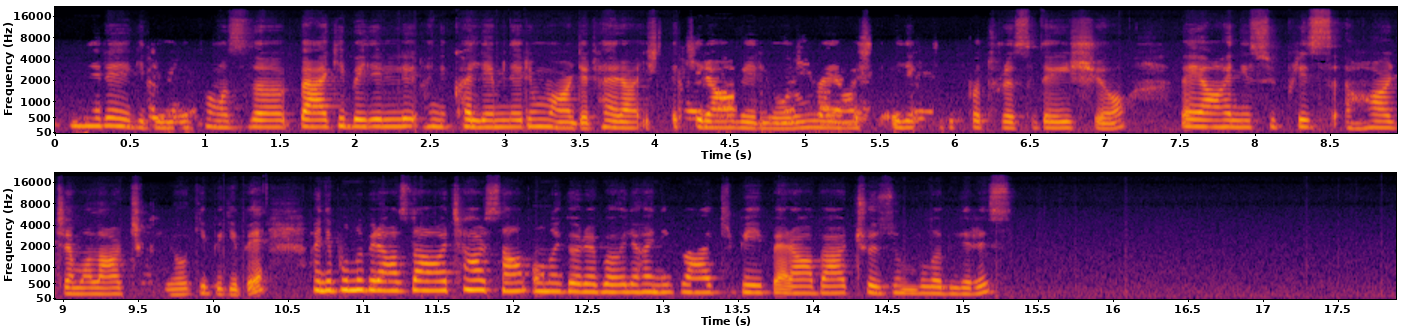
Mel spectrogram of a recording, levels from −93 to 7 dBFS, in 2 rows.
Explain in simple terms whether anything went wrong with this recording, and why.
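Three times in this speech recording, the main talker's voice is turned down while a second voice is heard: from 0.0 to 1.04 s, from 4.2 to 6.16 s, and briefly from 9.57 to 9.73 s. This is speech suppressed in double talk. Both sides spoke at once, and the call's echo canceller most likely could not tell the talker apart from the loudspeaker sound, so it lowered everything. The dip is strongest around 4 to 6 s.

The second voice is the other side's voice leaking through. The talker's loudspeaker plays the far end, and the microphone picks part of it up again. The echo canceller likely failed to remove all of it. It is fairly noticeable from 0.61 to 0.98 s, weaker from 4.14 to 5.84 s, and barely audible from 9.53 to 9.61 s.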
